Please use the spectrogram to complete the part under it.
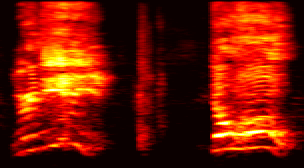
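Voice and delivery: loud, high furious yell; angry shout. Real, not acted. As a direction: shout him off the property. Yelling at drunk neighbour.

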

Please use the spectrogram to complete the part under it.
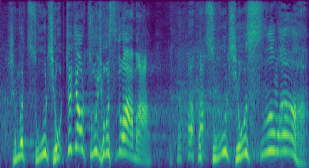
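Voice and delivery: high, mocking disbelief; incredulous. Real, not acted. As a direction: scoff in amused disbelief. Judge mocks the joke incredulously.

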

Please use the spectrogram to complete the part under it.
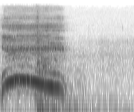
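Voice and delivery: sharp frightened gasp, high; scared gasp. Real, not acted. Jump scare in horror game.

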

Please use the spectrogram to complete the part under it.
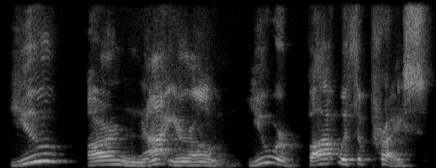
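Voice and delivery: "You are not your own" said very slowly, each word weighted; slow emphatic scripture. Acted. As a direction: let the verse land slowly and heavily.

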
